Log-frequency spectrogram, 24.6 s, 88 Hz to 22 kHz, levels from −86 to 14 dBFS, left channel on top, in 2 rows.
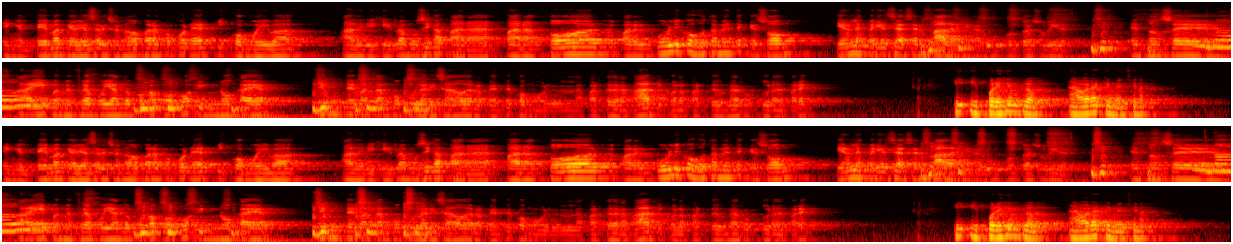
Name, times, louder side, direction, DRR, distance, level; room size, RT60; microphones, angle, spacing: voice 1, 0.0-2.1 2.3-2.9 3.4-7.9 8.4-10.7 11.3-15.0 15.4-20.3, equal, 15° left, 1 dB, 1.7 m, -33 dB
Human voice, 9.2-10.1 10.4-11.2 11.4-16.6, right 1 dB, 50° right, 1.8 m, -33 dB
voice 2, 21.8-22.7 23.0-23.7, left 1 dB, 35° left, 3 dB, 0.9 m, -24 dB
18.5 x 11.0 x 3.4 m, 1.1 s
head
